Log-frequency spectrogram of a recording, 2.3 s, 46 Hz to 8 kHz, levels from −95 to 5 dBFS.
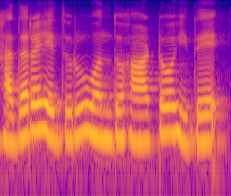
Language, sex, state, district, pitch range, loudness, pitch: Kannada, female, Karnataka, Bangalore, 195-240 Hz, -14 LUFS, 215 Hz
